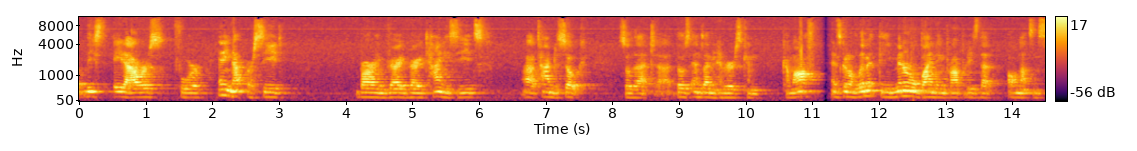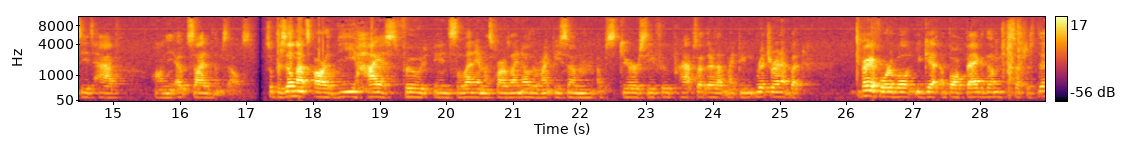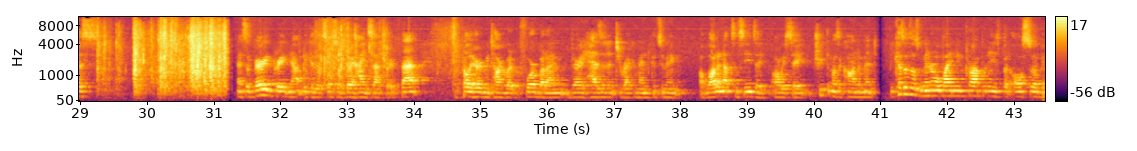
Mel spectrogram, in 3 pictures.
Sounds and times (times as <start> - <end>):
Speech: 0.0 - 3.2, 4.2 - 29.5, 31.3 - 43.4
Inside, small room: 0.0 - 43.4.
